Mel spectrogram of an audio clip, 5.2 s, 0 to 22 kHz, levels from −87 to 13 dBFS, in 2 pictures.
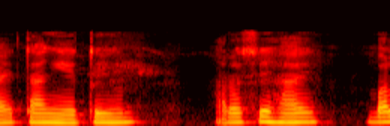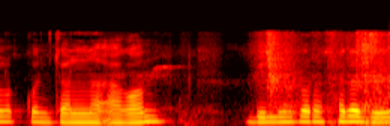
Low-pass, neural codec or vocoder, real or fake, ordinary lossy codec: none; none; real; none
